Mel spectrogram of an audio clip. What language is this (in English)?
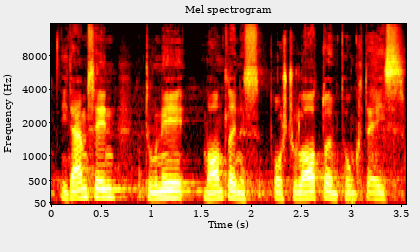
Swiss German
